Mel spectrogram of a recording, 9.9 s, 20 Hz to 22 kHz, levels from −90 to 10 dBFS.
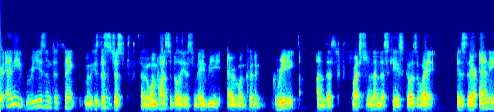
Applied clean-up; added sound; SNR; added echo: neural mask model Resemble Enhance denoiser.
